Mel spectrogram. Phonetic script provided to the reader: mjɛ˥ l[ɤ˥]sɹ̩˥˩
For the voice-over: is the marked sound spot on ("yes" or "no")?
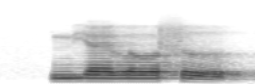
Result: yes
